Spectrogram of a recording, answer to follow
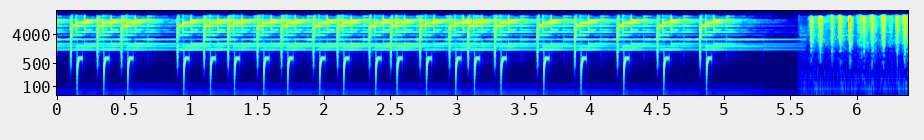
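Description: Cartoon 'plop' sound effects in quick succession, each a short pop falling in pitch, about five a second with a brief pause near the start, over a held high chiming tone, as watermelons pop up along the vines. About half a second before the end they give way to a dense rattling noise.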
